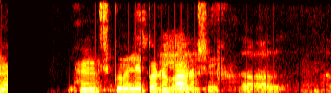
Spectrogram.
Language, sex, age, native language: Icelandic, male, 10, Icelandic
